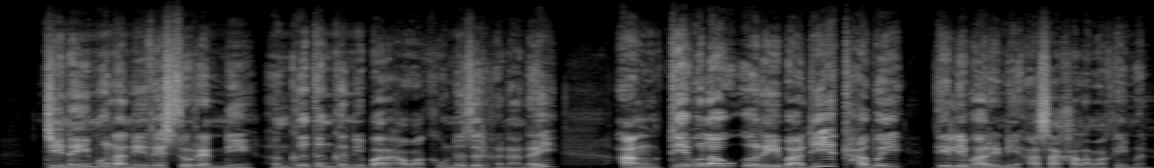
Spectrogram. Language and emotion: Bodo, surprised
